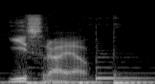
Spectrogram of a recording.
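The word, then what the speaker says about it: ישראל: In the Aleppo Codex, vowel pointings in the form of dots and dashes are placed above and below each letter to represent the vowel sounds, providing the pronunciation Yisrael.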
